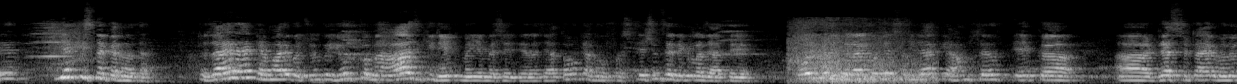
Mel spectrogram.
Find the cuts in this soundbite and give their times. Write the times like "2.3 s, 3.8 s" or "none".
8.7 s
